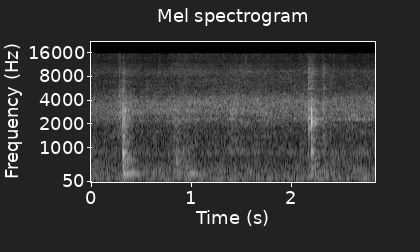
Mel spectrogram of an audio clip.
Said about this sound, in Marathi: हलक्या स्वरूपातच आपण फ्राय करून घेणार आहोत.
